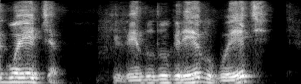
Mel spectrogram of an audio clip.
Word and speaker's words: Goetia: Goétia ou Goécia? Goetia. Com T. Goétia? É que aportuguesaram para Goécia. Isso. Mas é Goetia. É com T.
